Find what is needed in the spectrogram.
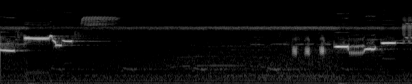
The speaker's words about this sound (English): and shady woodlots will once again echo with the flute-like music of the wood thrush.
